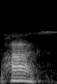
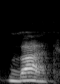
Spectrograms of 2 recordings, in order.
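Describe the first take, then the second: First: The b is released with a puff of air. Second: The b is released without a puff of air. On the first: The speaker calls it wrong. "You cannot talk bag. That's wrong" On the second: The speaker calls it right. "Bo is never aspirated"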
